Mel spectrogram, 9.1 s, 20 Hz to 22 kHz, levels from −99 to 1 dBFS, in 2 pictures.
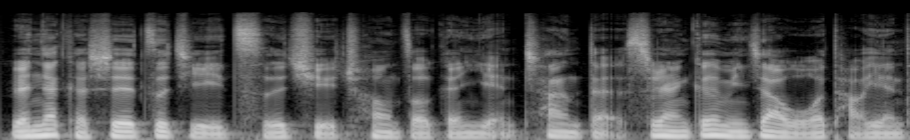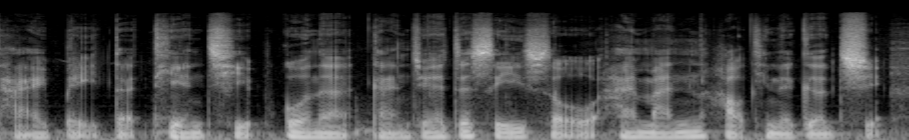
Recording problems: none

